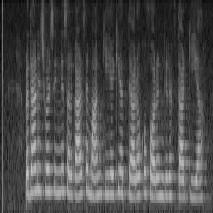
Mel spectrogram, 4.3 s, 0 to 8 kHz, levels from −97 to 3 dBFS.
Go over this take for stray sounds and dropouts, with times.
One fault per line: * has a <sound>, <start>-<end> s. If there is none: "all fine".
all fine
